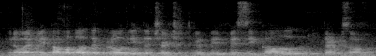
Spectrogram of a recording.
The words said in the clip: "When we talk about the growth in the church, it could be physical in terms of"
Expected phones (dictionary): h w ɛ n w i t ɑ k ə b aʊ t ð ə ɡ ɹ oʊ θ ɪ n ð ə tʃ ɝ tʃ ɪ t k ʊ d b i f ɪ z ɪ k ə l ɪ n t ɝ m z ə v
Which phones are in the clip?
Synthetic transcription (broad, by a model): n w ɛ n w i t ɑ k ə b aʊ t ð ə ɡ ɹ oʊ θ ɪ n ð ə tʃ ɝ tʃ ɪ t k ʊ d b i f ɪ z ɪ k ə l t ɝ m s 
